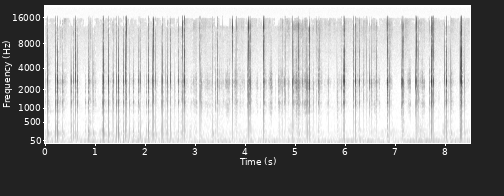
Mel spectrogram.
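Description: Long purple nails tap and scrape the silver metal mic capsule tops of a Tascam DR-05 handheld recorder. The result is a rapid, irregular run of sharp, bright clicks with scratchy scraping between them, each tap dying away almost instantly. A faint metallic tone sits around 2.6 kHz.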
